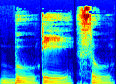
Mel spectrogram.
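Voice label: "butithu", concatenated syllables; Affixing experiment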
